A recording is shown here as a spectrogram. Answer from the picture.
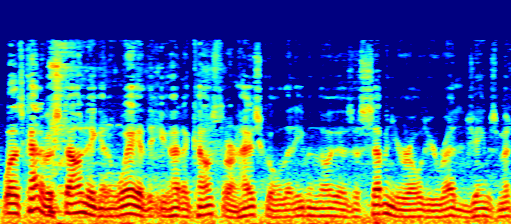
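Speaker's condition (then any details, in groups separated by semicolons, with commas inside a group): No condition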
